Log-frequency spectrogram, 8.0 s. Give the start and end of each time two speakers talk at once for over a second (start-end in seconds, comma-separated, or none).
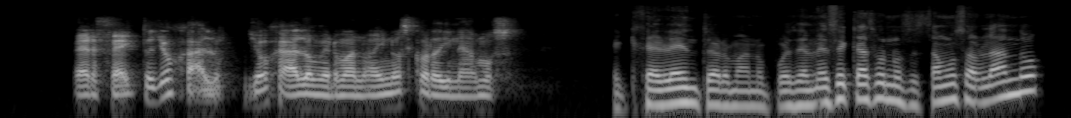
none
